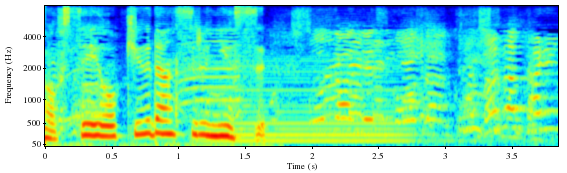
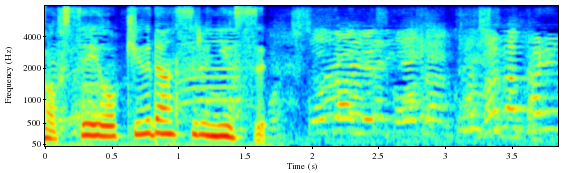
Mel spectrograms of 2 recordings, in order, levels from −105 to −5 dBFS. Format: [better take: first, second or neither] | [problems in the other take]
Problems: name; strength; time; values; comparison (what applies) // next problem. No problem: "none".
second | background sound (Bowed string instrument); 19 dB below the speech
